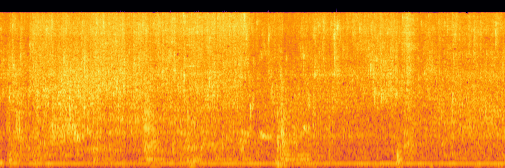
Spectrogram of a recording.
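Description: Running tap water splashes steadily over sweet potato leaves in a sink, a constant rushing flow with small shifts as the greens are moved under it.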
